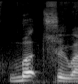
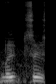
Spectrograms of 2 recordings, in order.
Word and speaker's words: Mutsu: label that's a mutsu mutsu I think is the technical pronunciation but at this point in my life I pronounced it MSU so much that it's probably going to be a mutsu from now on um but I think it's technically a mutsu now you can see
